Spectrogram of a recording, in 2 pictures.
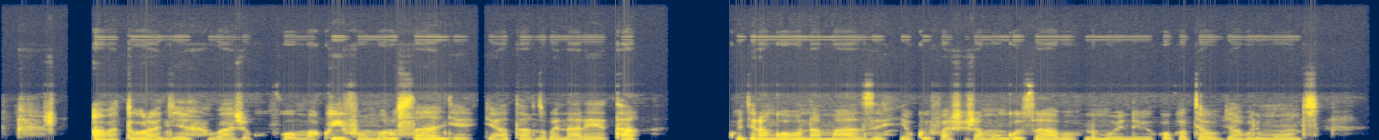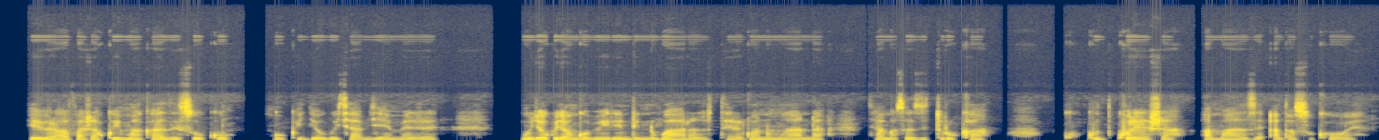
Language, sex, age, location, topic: Kinyarwanda, female, 18-24, Kigali, health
